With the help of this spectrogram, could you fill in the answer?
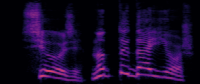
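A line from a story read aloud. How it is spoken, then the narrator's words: Exclaimed. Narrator (Russian): воскликнула подружка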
